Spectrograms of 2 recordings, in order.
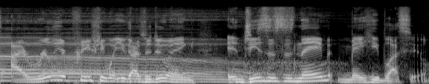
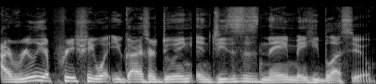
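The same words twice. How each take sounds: First: There is a clear break after 'doing'. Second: 'Doing' runs straight into 'in Jesus' name'.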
